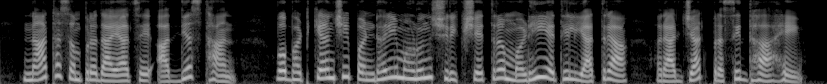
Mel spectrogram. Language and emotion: Marathi, neutral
